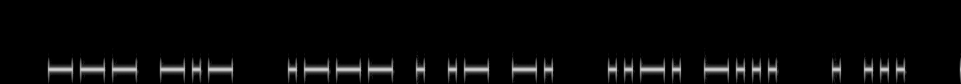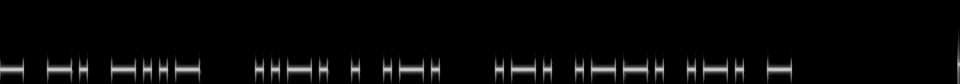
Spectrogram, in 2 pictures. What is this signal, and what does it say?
Morse code, heard as a keyed tone, about 15 wpm, 700 Hz. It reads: OK JEAN FB ES TNX FER RPRT
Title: Practice QSO - Exchange 2 - Info - 15wpm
